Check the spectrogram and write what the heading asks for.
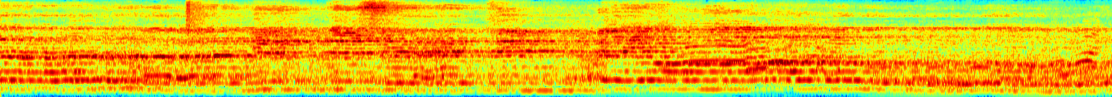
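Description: A man singing into a handheld microphone, his voice the loudest sound.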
